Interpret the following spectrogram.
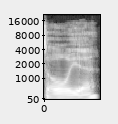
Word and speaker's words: Olya: Anyway, so Olya or Olga, but it's Olya.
